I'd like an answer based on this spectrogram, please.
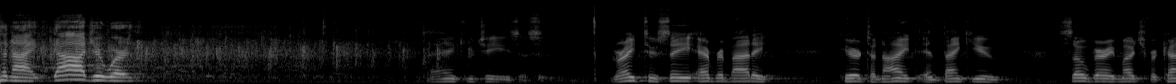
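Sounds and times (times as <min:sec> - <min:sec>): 
speech: 0:00.0 - 0:01.5, 0:04.4 - 0:07.8, 0:08.4 - 0:11.7
audience clapping hands: 0:00.0 - 0:04.9.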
